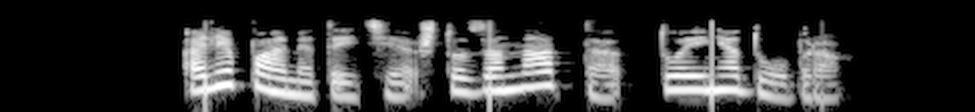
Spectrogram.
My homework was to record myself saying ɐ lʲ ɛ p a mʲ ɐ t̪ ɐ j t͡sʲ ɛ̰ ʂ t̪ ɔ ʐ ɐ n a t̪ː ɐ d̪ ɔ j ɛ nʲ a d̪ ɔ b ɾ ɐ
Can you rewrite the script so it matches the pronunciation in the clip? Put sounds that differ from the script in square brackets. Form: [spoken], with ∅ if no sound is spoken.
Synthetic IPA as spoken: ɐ lʲ ɛ p a mʲ ɐ t̪ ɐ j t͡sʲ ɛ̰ ʂ t̪ ɔ [z] ɐ n a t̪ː ɐ [t̪] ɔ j ɛ nʲ a d̪ ɔ b ɾ ɐ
